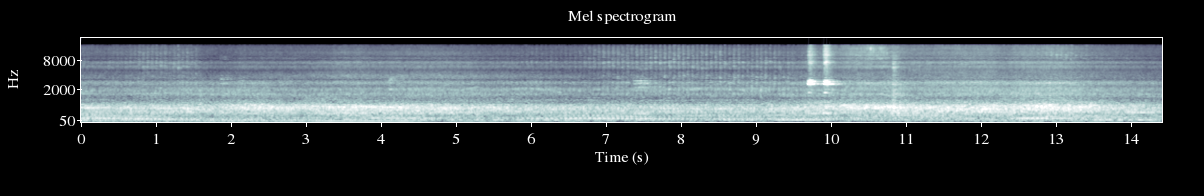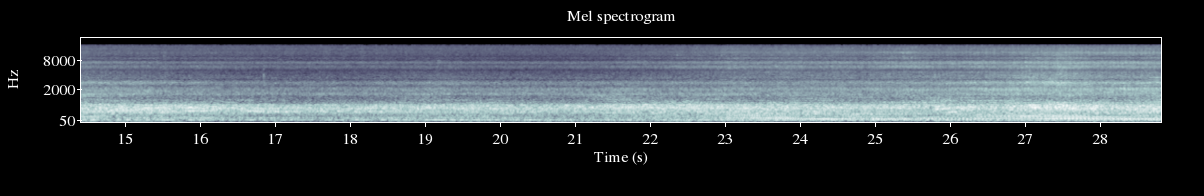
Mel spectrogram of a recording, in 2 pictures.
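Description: Steady low background rumble, with two short sharp sounds in quick succession about ten seconds in.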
